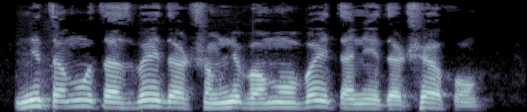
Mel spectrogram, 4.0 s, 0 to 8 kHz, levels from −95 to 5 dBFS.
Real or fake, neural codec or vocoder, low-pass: real; none; 7.2 kHz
